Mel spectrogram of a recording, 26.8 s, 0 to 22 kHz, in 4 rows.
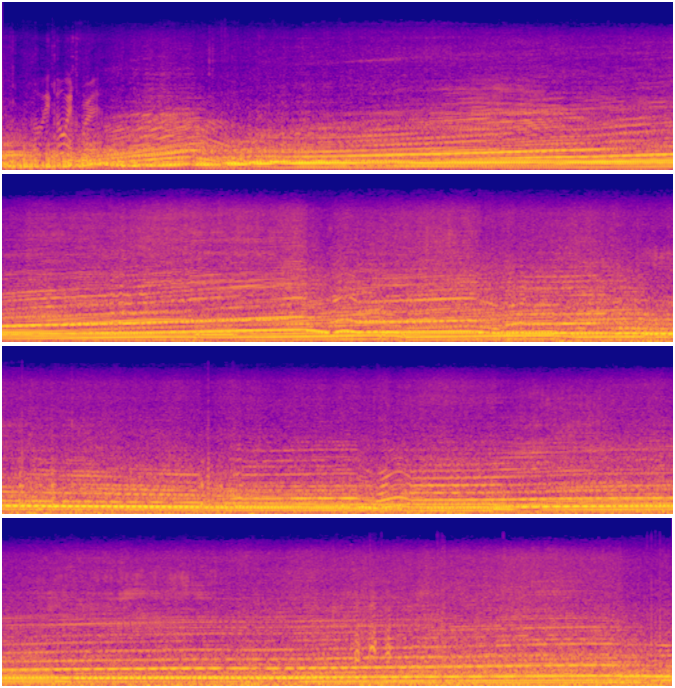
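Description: A diesel Mercedes A160 hatchback accelerating hard, its engine note climbing through gears in repeated rising sweeps, loud and close throughout, with people talking over it.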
